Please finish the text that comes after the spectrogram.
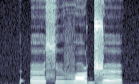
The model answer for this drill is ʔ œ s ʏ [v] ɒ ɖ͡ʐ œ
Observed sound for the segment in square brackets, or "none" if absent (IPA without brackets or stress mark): v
